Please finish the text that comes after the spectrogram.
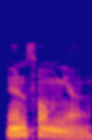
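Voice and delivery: انسومنیا proclaimed with a firm fall; word announced loudly. Shown as a demonstration. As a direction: announce انسومنیا like the next headword. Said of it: "انسومنیا، fall".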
